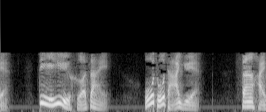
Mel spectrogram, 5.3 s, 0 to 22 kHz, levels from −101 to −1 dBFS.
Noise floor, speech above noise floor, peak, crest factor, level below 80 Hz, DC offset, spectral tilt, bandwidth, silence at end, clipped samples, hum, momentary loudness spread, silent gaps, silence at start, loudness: -62 dBFS; 44 dB; -2 dBFS; 18 dB; -46 dBFS; under 0.1%; -11 dB/octave; 3.8 kHz; 0 s; under 0.1%; none; 14 LU; none; 0 s; -19 LUFS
